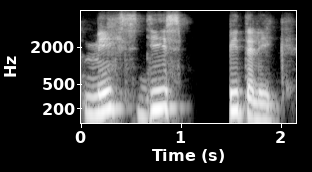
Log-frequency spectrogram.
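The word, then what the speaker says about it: Mxyzptlk: guías se pero no se pronuncia mls vite lic a eso se dice un poco más rápido yo no soy capaz pero según las guías así es como se pronuncia su nombre y como digo pues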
